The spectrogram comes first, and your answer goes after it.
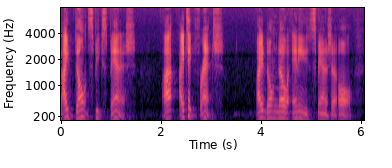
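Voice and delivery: put-on, really defensive, insistent tone. Retelling what a girl said when the group doubted her: imitating someone getting defensive. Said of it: "she started getting really defensive".

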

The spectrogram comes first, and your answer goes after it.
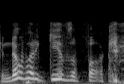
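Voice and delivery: mock drunk hollering, high-pitched. Retelling a TV scene where a drunk character yells: imitating a drunk yell. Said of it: "and he yells".

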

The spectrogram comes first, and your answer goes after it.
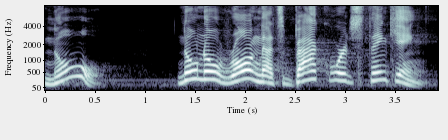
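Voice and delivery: booming, emphatic, very loud and high delivery. Speaker imagining what Jesus would say if here today, in a very loud voice. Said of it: "he would say in a very loud voice".

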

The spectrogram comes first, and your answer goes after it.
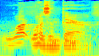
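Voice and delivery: ordinary talk

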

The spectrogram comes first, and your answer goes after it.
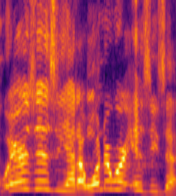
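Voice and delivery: loud calling out. Retelling a hide-and-seek game with a daughter: retelling saying it loudly. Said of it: "just saying real loud".

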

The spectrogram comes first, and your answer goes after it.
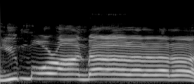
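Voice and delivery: mock yelling. Imagining local drivers getting out after a wreck, imitating drivers yelling. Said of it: "they would get out and they'd start yelling".

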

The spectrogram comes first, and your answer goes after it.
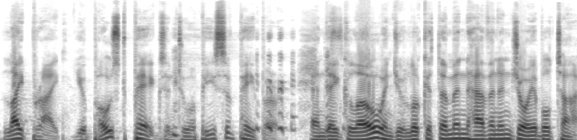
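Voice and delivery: put-on loud, commanding, authoritative old-guy commercial announcer voice.

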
